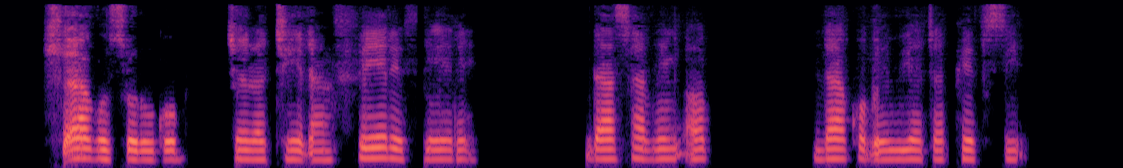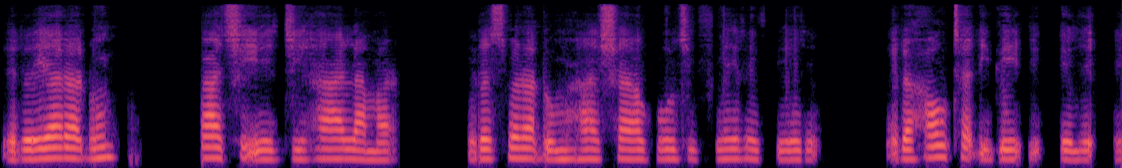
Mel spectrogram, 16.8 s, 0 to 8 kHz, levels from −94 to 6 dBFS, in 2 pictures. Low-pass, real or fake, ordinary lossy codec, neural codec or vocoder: 7.2 kHz; fake; MP3, 48 kbps; codec, 16 kHz in and 24 kHz out, 1.1 kbps, FireRedTTS-2 codec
